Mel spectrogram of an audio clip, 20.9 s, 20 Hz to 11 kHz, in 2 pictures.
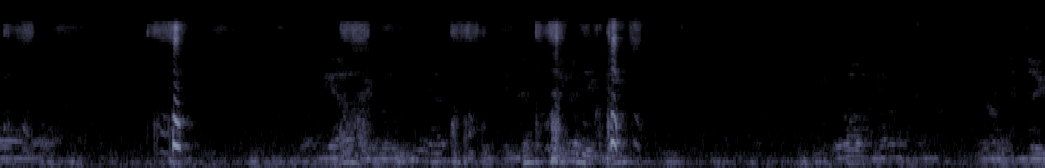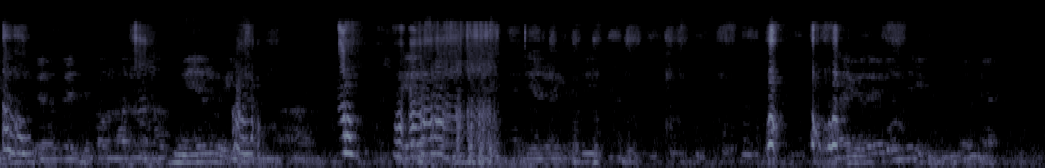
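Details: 50-day-old baby with laryngomalacia, also tagged APLV (cow's milk protein allergy): noisy, crowing breaths with small vocal sounds, inspiratory stridor.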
